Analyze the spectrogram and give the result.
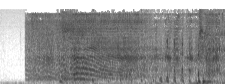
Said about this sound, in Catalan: se sent un dels pets més espectaculars que hàgiu sentit mai. A continuació, un bonic soroll de cagarrina tocant l'aigua i un crit d'alleujament d'una noia.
